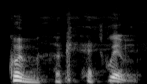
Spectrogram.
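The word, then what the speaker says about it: Sequim: somewhat hard to pronounce take a guess at how you'd pronounce the city here s-e-q-u-i-m it's pronounced swim um and it's um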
